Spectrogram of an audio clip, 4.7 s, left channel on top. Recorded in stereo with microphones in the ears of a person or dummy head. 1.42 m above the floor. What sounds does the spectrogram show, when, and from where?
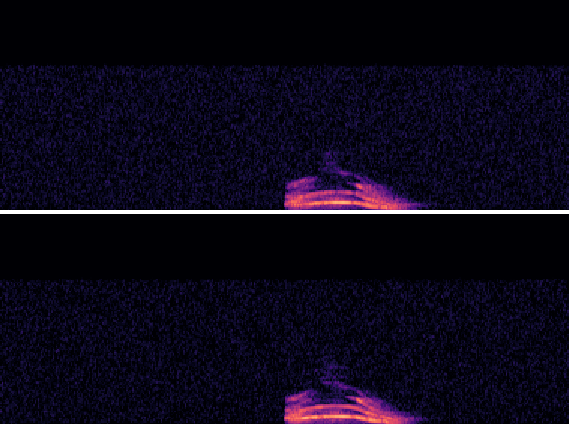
2.4 s a cat meowing: 55° right (ahead or behind), 2 m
